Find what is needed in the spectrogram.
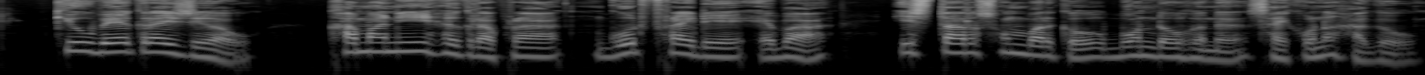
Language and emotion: Bodo, neutral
